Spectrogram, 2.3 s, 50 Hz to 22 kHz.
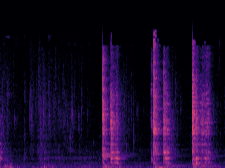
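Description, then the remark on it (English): A spoon scrapes and stirs pasta with about 2 tablespoons of added pasta water through thick sauce in a pan over turned-up heat, with three loud, bright swishing strokes after softer, quieter movements, each stroke rising sharply then trailing off with a wet sizzle. “Stir and stir and stir.”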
